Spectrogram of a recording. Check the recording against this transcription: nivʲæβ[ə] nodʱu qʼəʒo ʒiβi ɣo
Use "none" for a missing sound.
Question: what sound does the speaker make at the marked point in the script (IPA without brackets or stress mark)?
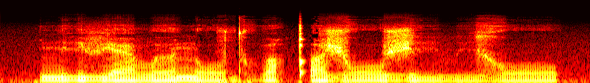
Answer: ə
